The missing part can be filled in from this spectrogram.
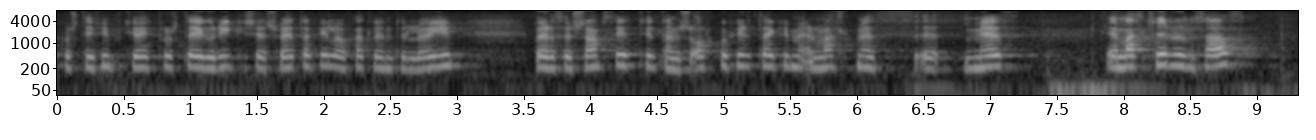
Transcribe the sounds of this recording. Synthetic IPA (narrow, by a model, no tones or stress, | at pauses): kʰɔst̪ɪfɪm̥t̪ʰjɔejht̪̚pʰɾɔst̪ʰeːɣʏriːcɪ̥sɛðsveːjt̪afjɛːlaɔfat̪lɪʏnt̪ɪlœːɥjɪn | vɛɾʏθœɥsamθejht̪ʰːɪlt̪aːjmɪsɔr̥kʏfjɪːɾɪt̪ʰaːjcʏmɛ̰ɾmal̥t̪mɛ | mɛð | ɛɾmalt̪fɪrːʏʏmθaθ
